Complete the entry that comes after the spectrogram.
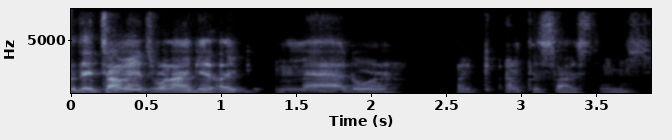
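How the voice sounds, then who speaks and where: A man with an American accent speaks at a moderate pace and a medium pitch. His pitch swings very widely, and his loudness rises and falls sharply. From Long Island, New York. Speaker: college wrestler. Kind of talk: casual chat.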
